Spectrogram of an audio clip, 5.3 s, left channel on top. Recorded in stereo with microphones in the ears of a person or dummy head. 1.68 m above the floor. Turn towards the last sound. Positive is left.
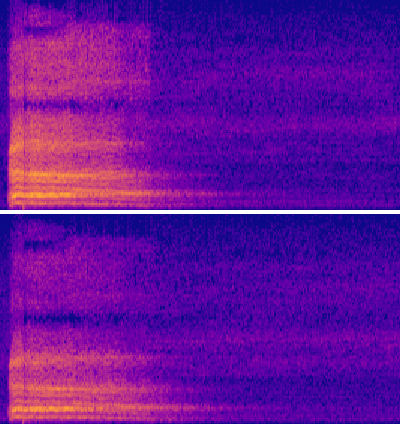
turn(degrees=80)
